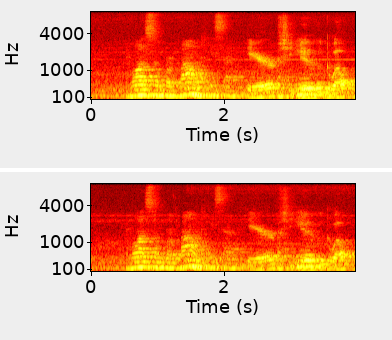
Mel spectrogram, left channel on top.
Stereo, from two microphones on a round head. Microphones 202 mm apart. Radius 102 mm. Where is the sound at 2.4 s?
65° left (ahead or behind), 3.5 m.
